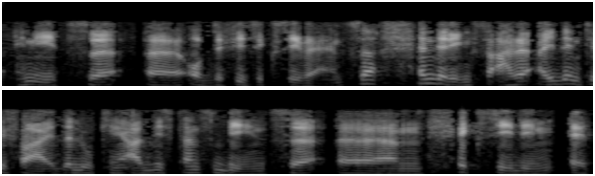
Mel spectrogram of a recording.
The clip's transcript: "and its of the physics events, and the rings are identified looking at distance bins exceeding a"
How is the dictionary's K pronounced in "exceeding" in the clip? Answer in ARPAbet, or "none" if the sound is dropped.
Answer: K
